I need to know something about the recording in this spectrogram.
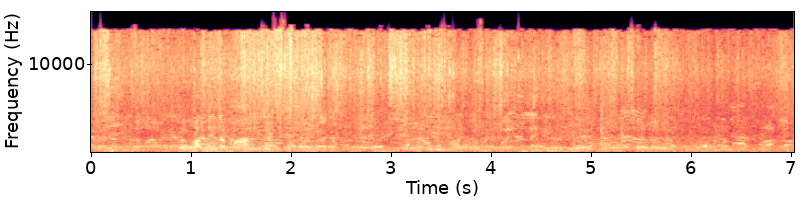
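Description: A crowd of people chatter loudly nearby.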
